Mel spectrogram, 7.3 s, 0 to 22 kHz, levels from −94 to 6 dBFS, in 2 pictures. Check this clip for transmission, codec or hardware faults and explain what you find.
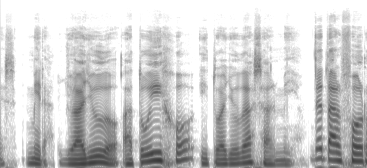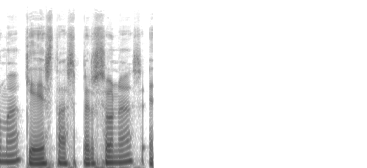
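An audio dropout to silence begins at 5.20 s, just after "forma que estas personas", and runs to the end of the clip, about 2.15 s in all. The input feeding the recorder was likely lost, through a disconnected device, a failed link or a mute, while the recording carried on writing silence. The speech cuts off mid-phrase into silence with no room tone, and whatever followed is missing.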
